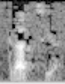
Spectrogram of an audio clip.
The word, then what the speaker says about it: Gratia: Gratia, that's right. That's how you pronounce that.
